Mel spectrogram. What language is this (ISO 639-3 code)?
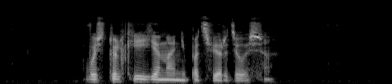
bel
